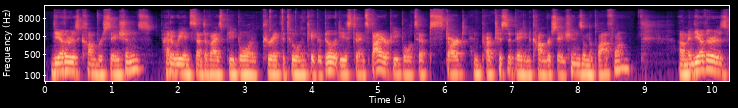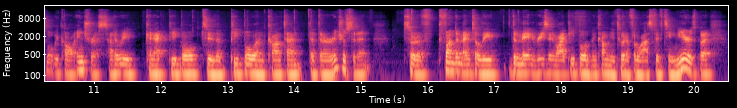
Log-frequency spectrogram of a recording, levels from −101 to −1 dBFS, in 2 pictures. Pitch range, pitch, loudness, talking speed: 115-125 Hz, 115 Hz, -20 LUFS, 200 wpm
